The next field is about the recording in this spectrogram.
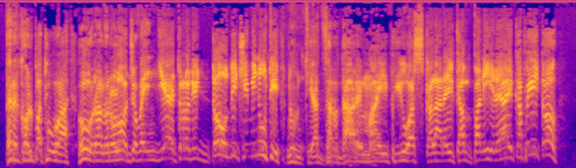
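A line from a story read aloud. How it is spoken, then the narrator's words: Father roaring. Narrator (Italian): ruggiva il babbo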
